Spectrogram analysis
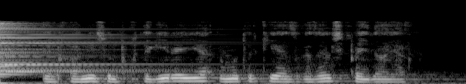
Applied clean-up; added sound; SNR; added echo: none; Crash cymbal; 5 dB; reverberation time 1.6 s.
